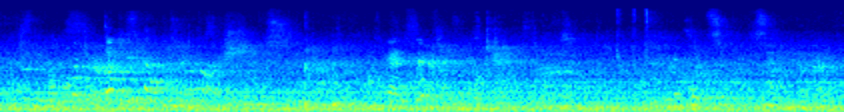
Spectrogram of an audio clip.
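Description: A woman speaks encouragingly to a dog in a large echoing hall.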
